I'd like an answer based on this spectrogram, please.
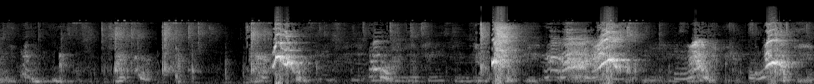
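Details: Molly the pug going mental at the Hoover, barking in uneven bursts with some whiny, rising yelps mixed in; a voice and background rumble are faintly present between barks.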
